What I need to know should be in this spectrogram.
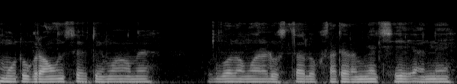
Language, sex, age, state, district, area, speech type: Gujarati, male, 18-30, Gujarat, Narmada, rural, spontaneous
